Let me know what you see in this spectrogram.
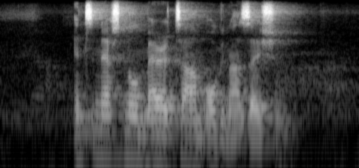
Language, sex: English, male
